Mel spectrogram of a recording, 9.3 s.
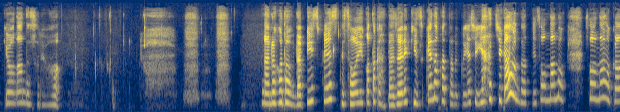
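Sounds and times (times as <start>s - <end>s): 
speech: 0.1s - 1.1s, 3.9s - 9.2s
salt ramen noodle slurping: 1.1s - 2.0s
mouth clicks while eating salt ramen: 1.1s - 2.3s.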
